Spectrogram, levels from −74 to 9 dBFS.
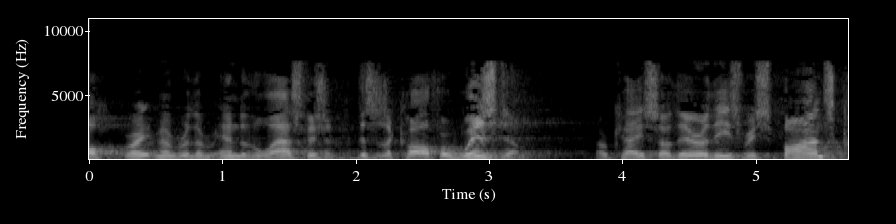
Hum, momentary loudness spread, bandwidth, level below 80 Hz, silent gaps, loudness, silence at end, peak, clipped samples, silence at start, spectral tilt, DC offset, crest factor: none; 10 LU; 8 kHz; -56 dBFS; none; -30 LUFS; 0 s; -12 dBFS; under 0.1%; 0 s; -4 dB/octave; under 0.1%; 18 dB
